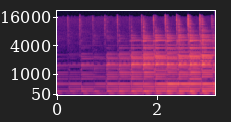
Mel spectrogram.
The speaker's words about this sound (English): we're going to be just doing a steady down and up stroke on the A string, like so. Pretty simple. You don't even need your fretting hand. Now, what I want you to focus on is playing as softly as you possibly can,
